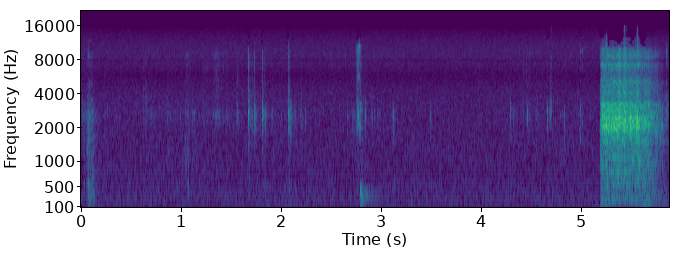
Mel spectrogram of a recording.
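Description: Light clicks and taps of a ratchet and wiring terminals being fastened on an electric ATV winch's motor. About five seconds in, the winch motor switches on with a loud whirring whine for a moment, then winds down with a falling pitch near the end, a test run after wiring it up.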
